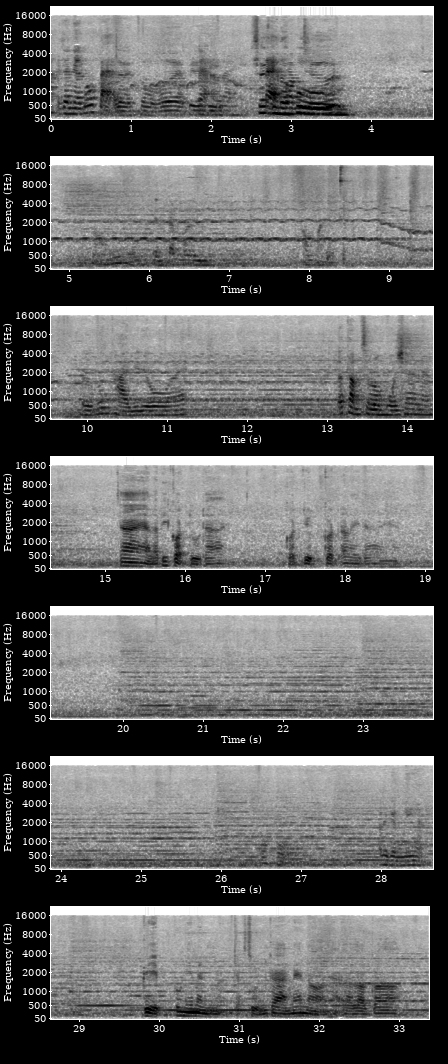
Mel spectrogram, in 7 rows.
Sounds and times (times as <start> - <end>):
Music: 4.6 - 15.0, 19.9 - 33.3.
